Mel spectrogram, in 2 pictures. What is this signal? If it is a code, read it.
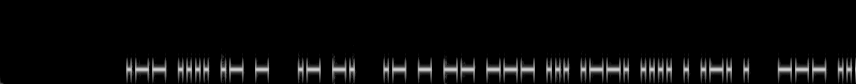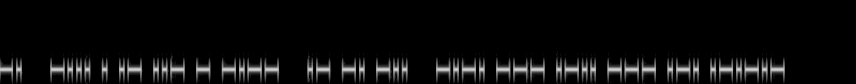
Morse code, heard as a keyed tone, about 28 wpm, 700 Hz. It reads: WHAT AN ATMOSPHERE OF BEAUTY AND COLOR.
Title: Sentences from Top 1600 Words 28wpm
